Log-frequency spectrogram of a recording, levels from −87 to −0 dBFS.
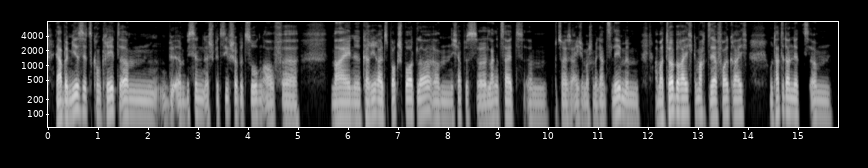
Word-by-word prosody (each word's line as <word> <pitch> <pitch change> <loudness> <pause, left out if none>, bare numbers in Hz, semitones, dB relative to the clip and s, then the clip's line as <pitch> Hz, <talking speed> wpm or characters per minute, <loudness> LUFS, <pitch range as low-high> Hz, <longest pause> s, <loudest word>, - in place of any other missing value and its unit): Ja, 90 +3 +7
bei 95 0 +4
mir 115 +7 +4
ist 120 -1 -1
jetzt 110 -2 -2
konkret, 105 +3 0
ähm, 100 -2 0
d 85 +2 -8
ähm, 90 0 -1
'n - - -8
bisschen, 100 0 -2
äh, 80 - -3
spezifischer 105 +2 -4
bezogen 95 +2 -2
auf, 85 +2 -3
äh, 80 -1 0 0.7
meine 90 0 +2
Karriere 100 +3 +1
als 90 -2 +2
Boxsportler. 105 +2 +2
Ähm, 90 0 -4
ich 90 - -5
habe 95 -1 -5
es, 85 - +1
äh, 80 +1 +1
lange 90 +2 -2
Zeit, 90 -1 -1
ähm 85 -1 -8
beziehungsweise 85 -1 -3
eigentlich 85 +2 -4
immer 85 0 -6
schon 90 - -9
mein 80 - -7
ganzes 85 0 -4
Leben 105 0 +2
im 85 -2 -4 0.3
Amateurbereich 110 +4 +5
gemacht, 105 -1 -2
sehr 95 +1 +4
erfolgreich 100 0 +1 0.4
und 90 - -8
hatte 115 +3 0
dann 110 -2 +4
jetzt, 100 -2 -2
ähm, 95 -2 -4
95 Hz, 170 wpm, -24 LUFS, 85-100 Hz, 0.7 s, Ja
